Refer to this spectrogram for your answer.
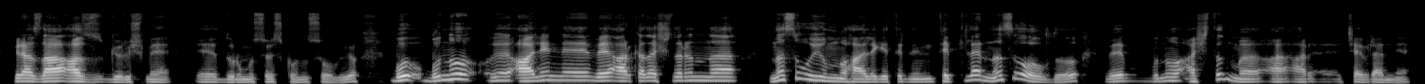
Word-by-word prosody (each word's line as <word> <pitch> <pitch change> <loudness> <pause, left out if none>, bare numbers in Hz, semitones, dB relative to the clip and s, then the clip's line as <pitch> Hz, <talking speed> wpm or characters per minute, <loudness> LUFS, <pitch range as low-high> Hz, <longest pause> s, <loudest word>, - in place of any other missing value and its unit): biraz 145 -3 +4
daha 145 +2 +9
az 120 -4 +3
görüşme, 115 -1 -4 0.2
eee, 120 -3 -6
durumu 115 0 -3
söz 115 -1 -6
konusu 110 -1 -8
oluyor. 110 +6 -4 0.3
Bu 170 -1 +5
bunu, 215 +9 +2
ııı, 180 +2 +1
ailenle 190 +4 +3
ve 175 +1 +4
arkadaşlarınla 175 +2 +1 0.3
nasıl 210 - -1
uyumlu 160 - 0
hâle 125 -1 +2
getirdin? 125 0 -4
Tepkiler 175 +10 -1
nasıl 210 - -2
oldu 115 - 0 0.3
ve 140 +4 0 0.3
bunu 165 +3 -3
aştın 230 - -3
mı, 130 - -2
a 125 0 -2
a 125 +1 -2
ar 120 0 -5 0.4
çevrenle? 110 -2 -5
140 Hz, 125 wpm, -23 LUFS, 120-175 Hz, 0.4 s, daha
